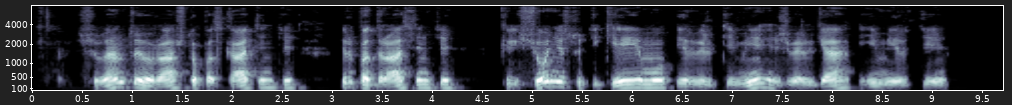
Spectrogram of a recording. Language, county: Lithuanian, Telšiai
